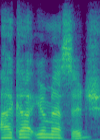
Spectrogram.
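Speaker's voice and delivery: put-on soft-spoken slight Southern American accent. Voicing a newcomer who walks into a bar: soft slight Southern American accent. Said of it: "he speaks softly with a, with a slight Southern accent".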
